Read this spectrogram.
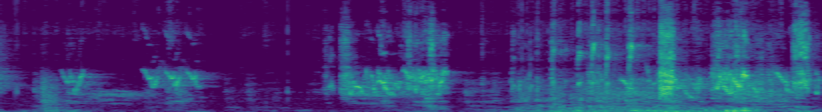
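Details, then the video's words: Budgerigars eating and chirping. Short bright chirps are followed by a pause, then busy twittering chatter over steady rustling and scratching noise. "Budgie chirping sound"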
